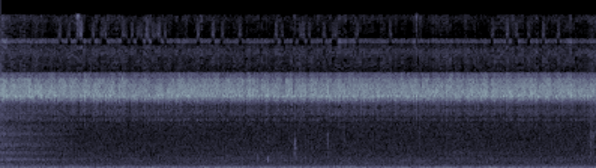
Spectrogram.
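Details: Nighttime outdoor chorus of crickets: an unbroken, high, thin trill holding steady throughout, very quiet, over a soft low rumble of background noise.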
